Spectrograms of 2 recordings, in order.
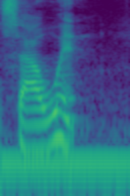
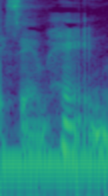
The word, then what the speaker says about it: Samhain: So Halloween was actually once an ancient Celtic festival called Samhain, which most people nowadays mispronounce it and say Samhain, but, you know, no judgment.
